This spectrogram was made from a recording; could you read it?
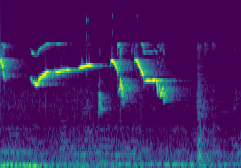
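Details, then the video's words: Black-breasted kacer, an oriental magpie-robin, singing a 'gacor full isian' training master: long clear high whistles that glide upward and hold, broken by quick downslurred notes and a brief scratchy ending. "Suara Burung Kacer yang cocok untuk Latihan"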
